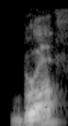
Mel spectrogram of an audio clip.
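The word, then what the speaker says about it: Brough: for for you because it's called bro Superior ss100 I've seen this bike in person it's more beautiful than the pictures b r o u g h BR R there you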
